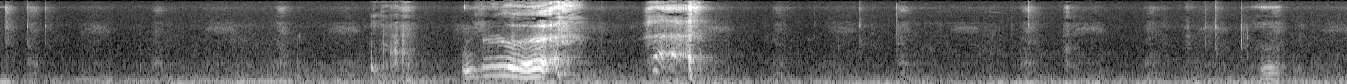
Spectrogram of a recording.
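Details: Young child gives a brief voiced whine, then a single short cough in a quiet room; cough.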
